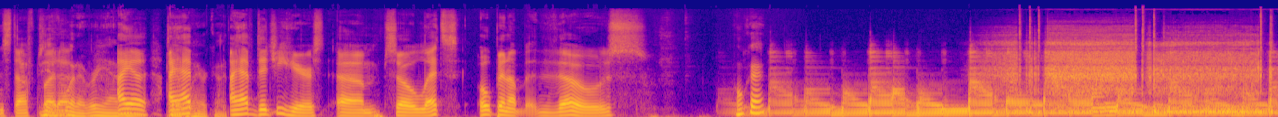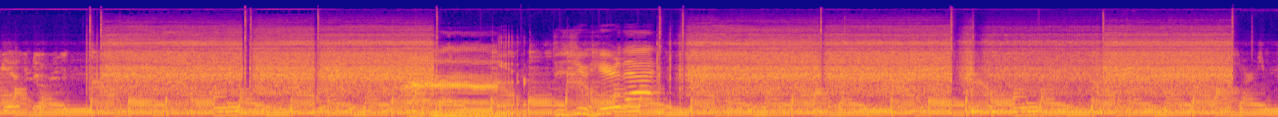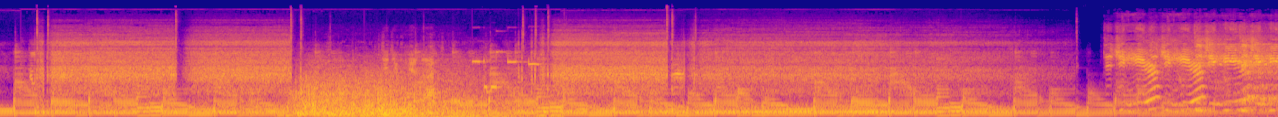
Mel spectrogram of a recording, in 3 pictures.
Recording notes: We also have our very first international guest, as we talk on the phone.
